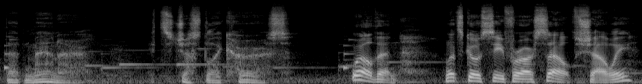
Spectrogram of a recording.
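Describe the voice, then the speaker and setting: An actor playing a mysterious, guarded wandering swordsman who speaks in a measured, solemn and formal way. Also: lowish voice, big pitch swings. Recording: game audio with soft music.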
